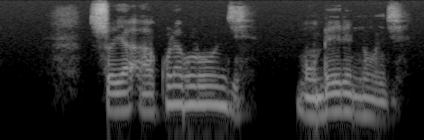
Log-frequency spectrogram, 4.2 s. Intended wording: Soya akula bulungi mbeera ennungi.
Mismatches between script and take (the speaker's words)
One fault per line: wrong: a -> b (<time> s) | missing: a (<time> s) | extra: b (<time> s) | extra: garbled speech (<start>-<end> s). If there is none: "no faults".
extra: mu (3.0 s)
